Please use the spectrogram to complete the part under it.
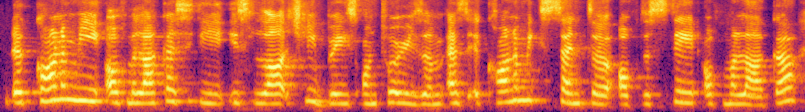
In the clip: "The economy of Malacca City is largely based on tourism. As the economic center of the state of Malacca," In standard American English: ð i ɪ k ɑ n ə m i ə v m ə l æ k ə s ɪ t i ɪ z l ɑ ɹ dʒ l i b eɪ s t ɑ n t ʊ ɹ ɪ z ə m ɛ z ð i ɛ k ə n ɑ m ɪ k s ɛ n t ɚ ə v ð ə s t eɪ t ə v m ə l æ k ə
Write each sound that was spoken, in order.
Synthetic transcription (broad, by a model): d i ɪ k ɑ n ə m i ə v m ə l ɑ k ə s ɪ t i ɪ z l ɑ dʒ l i b eɪ s t ɑ n t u ɹ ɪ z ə m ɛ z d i ɛ k ə n ɑ m ɪ k s ɛ n t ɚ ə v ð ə s t eɪ t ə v m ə l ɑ k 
